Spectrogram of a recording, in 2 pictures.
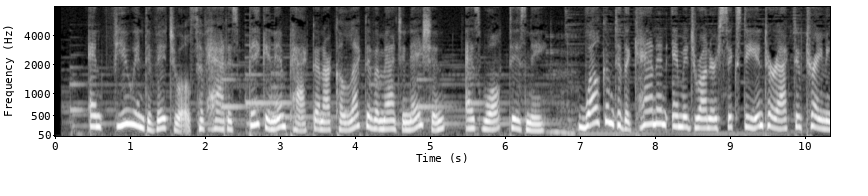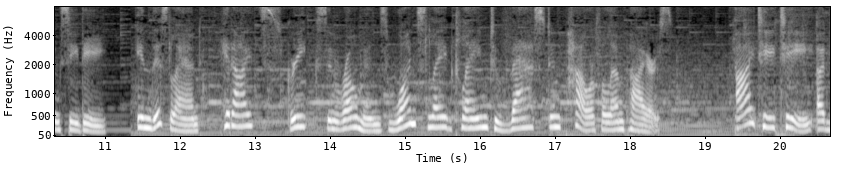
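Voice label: female English US narration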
